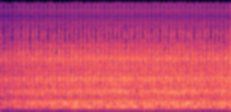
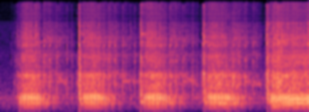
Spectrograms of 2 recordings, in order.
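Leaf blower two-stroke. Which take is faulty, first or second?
second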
